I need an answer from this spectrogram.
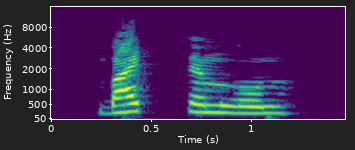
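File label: "батьтӧмлун", Komi-Zyrian, female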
